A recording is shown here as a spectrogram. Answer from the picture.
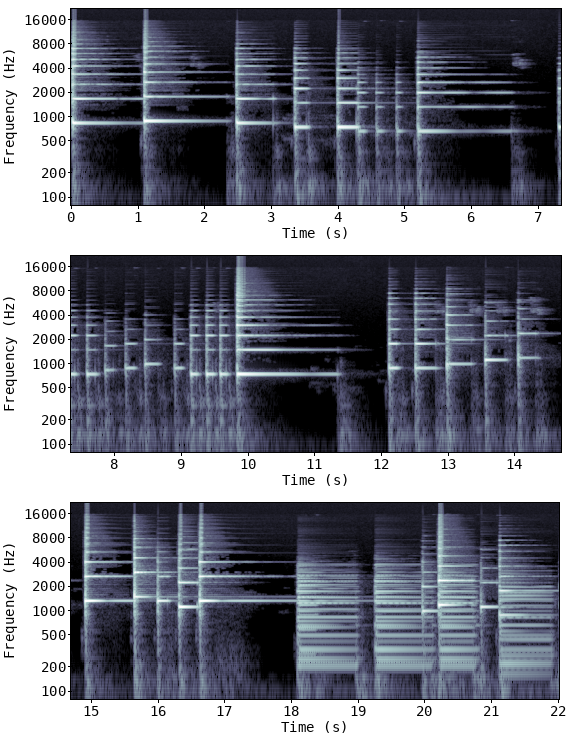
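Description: Electronic keyboard playing a single-note melody, quick notes stepping up and down, each struck and then fading; this is the intro's synthesizer line simplified to one note at a time. About eighteen seconds in, left-hand chords join underneath.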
